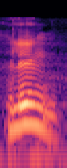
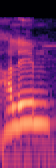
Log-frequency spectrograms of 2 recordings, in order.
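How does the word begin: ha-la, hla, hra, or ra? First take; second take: hla; ha-la. First: It begins with h followed directly by l. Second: It begins with h, a vowel, then l. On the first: The speaker calls it right. "ह ल दीर्घिकार ऊपर अनुस्वार" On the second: The speaker calls it wrong. "बहुत सारे लोग हलीम तो ह्रीम तो रीम तो ऐसे बोलते हैं"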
